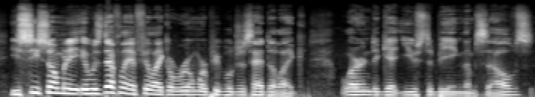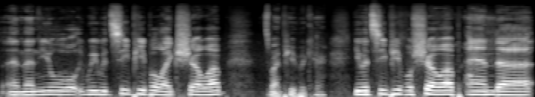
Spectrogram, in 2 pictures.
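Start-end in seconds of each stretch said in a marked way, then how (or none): 8.0-8.6 whispered aside, lower. Breaking off in the middle of a story, whispering. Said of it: "You can't just whisper".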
